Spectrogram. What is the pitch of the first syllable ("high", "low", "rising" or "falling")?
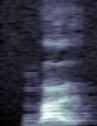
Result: low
